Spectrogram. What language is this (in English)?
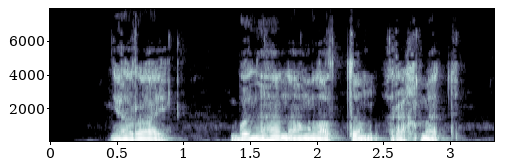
Bashkir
